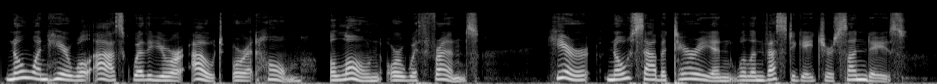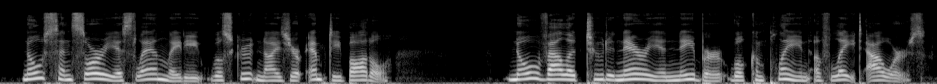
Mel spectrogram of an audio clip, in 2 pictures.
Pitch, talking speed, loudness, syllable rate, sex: 205 Hz, 125 wpm, -16 LUFS, 4.5 syllables/s, female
